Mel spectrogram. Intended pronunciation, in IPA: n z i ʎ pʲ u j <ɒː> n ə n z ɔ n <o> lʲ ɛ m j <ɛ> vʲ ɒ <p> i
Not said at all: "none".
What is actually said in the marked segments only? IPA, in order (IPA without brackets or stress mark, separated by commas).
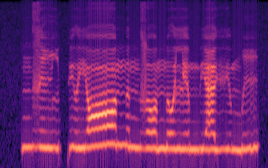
ɒː, o, æ, m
